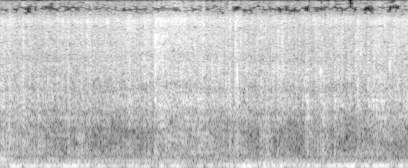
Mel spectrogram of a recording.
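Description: Already-boiled potatoes fry in a pan with onions, giving a steady, close sizzle that holds for the whole stretch with no talk over it.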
